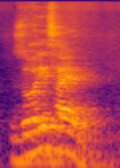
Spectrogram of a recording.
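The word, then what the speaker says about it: uxoricide: करेंगे next word है जोरिसाइड यू एस ओ आर आई सी आई डी जोरिसाइड अब ये यू से शुरू है लेकिन बोलेंगे सर जोरी यू क्या होता है साइलेंट होता है ठीक है ये जो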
